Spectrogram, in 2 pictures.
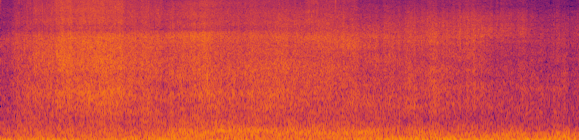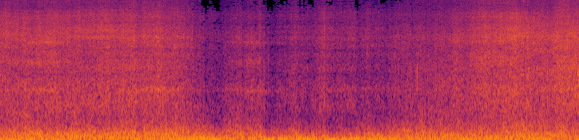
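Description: Heavy, continuous wind buffeting a lavalier microphone with a windsock, a loud low roar with gusty rumble throughout and a brief lull near the end.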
